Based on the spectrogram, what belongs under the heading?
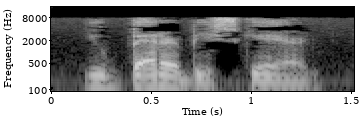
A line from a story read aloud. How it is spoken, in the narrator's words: he murmured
